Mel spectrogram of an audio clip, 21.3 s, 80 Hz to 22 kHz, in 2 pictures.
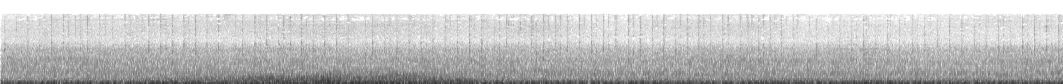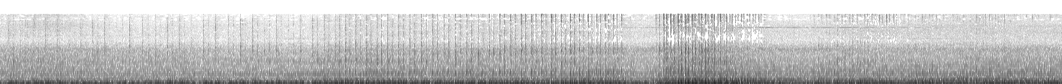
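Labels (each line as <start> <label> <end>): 0.0 A motorcycle is running. 21.3
0.0 Engine noise. 21.3
0.0 Humming. 21.3
0.0 Traffic noise. 21.3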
